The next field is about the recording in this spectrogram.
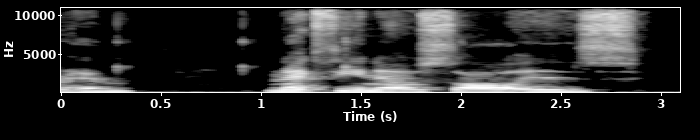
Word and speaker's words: Saul: You said it right, Saul.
